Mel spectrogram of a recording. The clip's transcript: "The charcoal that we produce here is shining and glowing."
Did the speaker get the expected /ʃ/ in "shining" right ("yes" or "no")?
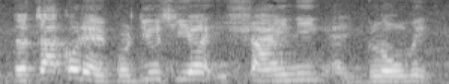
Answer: yes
